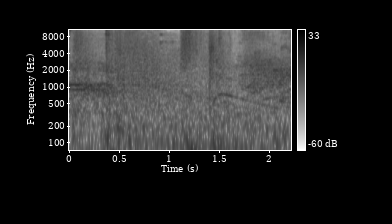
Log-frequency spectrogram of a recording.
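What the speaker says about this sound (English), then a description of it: "I just shot one in the body." Gunfire in the zombie shooter Zombie Army Trilogy: a dense, continuous burst of game shots and impacts that stays loud and steady throughout, with no clear gap between reports.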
